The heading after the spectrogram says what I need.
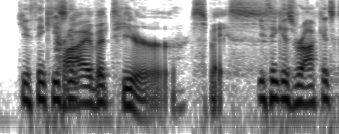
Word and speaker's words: Privateer: It's TEER on it. That's why I'm pronouncing it that way. Privateer to compete with.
